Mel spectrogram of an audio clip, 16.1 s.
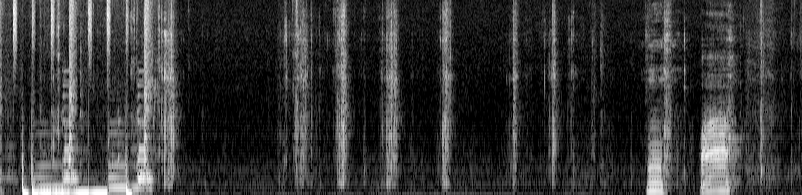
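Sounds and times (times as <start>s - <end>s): crackling skin crunching when chewed: 3.1s - 3.7s, 5.5s - 9.3s, 10.0s - 13.9s, 14.8s - 16.0s.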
